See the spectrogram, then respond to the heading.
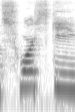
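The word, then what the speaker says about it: Swarovski: oh that's pretty of sworski sworski sworski how you say it crystals swy there you go like someone you swore off skiing swore off ski that's really pretty I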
